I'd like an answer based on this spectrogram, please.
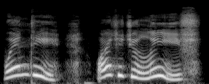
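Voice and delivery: high called-out question; shouting over wind. A narrator's reading. Brother shouts over the wind to his sister, calling. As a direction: call to her across the icy wind. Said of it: "He had to shout over the hard whistle".

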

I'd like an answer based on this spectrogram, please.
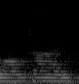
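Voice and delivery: ordinary delivery

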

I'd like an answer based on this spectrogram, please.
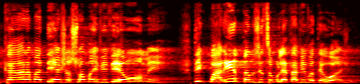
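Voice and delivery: loud, high comic exasperation; exasperated. Retold or imitated. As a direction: re-enact scolding a friend in disbelief. Acted exasperated reply to friend. (bronca exasperada e cômica, em voz alta)

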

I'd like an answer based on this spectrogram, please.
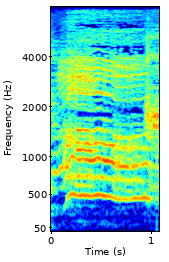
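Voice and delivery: high laughing gasp of shock; a surprised, squeaky oh; startled oh. Retold or imitated. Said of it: "So I was like".

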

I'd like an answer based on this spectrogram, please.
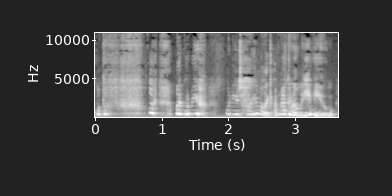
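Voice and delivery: high-pitched, incredulous sputter with a laugh; imitating a stunned, protesting son; mock disbelief. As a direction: race through it in baffled protest. Voices Percy's disbelief at his mother.

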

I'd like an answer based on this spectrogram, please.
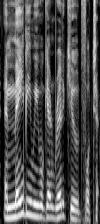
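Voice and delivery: normal talking voice

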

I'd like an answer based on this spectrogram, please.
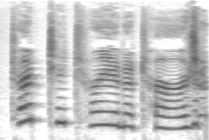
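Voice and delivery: slow, hammed-up Irish accent; a mock Irish lilt, drawn out. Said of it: "go a bit Irish".

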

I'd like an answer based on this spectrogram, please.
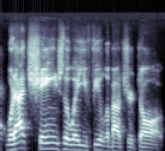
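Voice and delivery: ordinary talk

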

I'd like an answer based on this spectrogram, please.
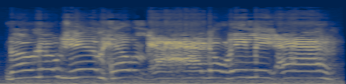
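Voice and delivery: hammed-up wife screaming for her husband; mock hysterical wail. Wife losing husband underground.

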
